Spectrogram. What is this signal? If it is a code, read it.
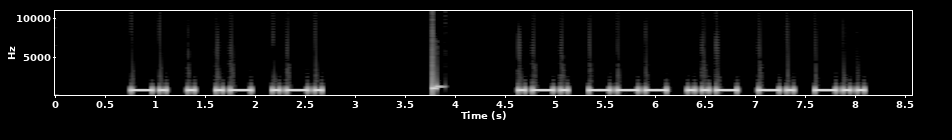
Morse code, heard as a keyed tone, about 17 wpm, 700 Hz. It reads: NEAR ROUND
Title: Sentences from Top 200 Words - New Word Drill - 17wpm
